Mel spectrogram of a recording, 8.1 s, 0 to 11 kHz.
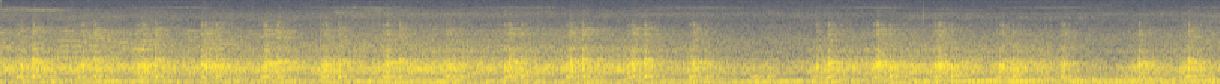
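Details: A fetal Doppler at a midwife's check-up, 23 days before delivery, picks up fast, regular whooshing galloping beats of the fetal heartbeat, about 145 a minute, a normal rate.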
